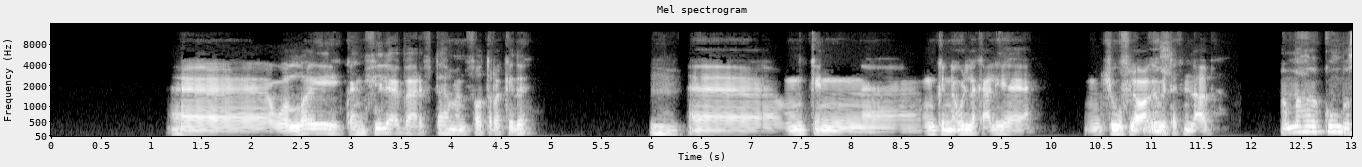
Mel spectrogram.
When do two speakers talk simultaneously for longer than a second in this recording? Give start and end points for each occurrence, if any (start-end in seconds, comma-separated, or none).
none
